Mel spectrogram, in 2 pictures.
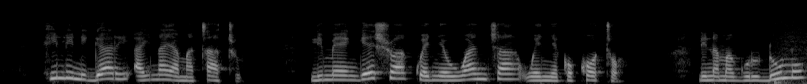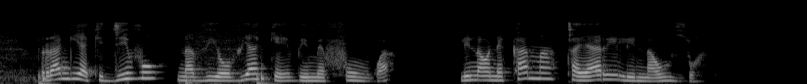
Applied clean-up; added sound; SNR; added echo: none; Drawer open or close; 11 dB; none.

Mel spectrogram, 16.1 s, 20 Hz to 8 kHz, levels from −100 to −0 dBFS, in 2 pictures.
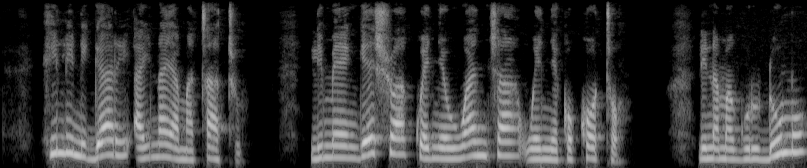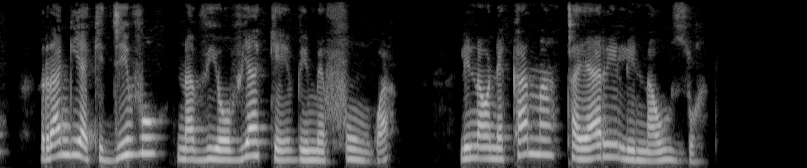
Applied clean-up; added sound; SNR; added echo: none; none; none; none.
